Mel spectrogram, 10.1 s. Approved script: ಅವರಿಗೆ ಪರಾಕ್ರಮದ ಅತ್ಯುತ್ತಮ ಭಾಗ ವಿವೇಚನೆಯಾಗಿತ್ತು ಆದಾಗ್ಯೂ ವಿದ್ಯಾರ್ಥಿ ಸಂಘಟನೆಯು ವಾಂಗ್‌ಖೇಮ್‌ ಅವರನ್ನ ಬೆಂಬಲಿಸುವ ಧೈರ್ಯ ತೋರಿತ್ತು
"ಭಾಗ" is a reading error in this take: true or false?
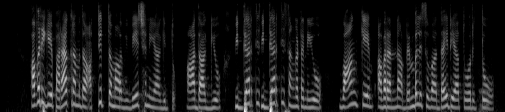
true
